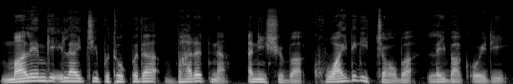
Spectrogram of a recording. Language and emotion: Manipuri, neutral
